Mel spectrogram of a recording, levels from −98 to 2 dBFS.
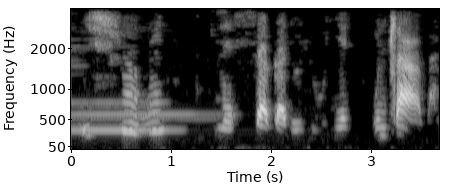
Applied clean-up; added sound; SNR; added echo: classical method Wiener filter.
